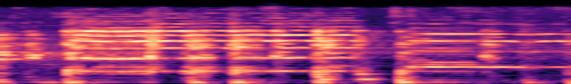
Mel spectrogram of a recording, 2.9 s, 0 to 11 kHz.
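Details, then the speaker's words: Fanny AV888A amplifier with speakers connected: music harsh and crackly with gritty buzz on every note, pops at power-up; distorted output. "ยังไม่มีเสียงเป็นเสียงแตก"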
